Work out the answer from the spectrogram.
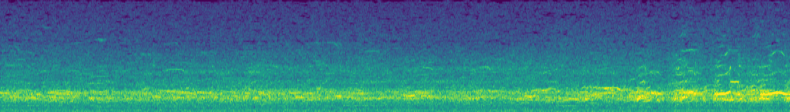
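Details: Gulls raising a din to drive off predators, with young birds calling for food from their parents; a constant wash of overlapping cries that swells toward the end, with a few clearer, higher squeals.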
